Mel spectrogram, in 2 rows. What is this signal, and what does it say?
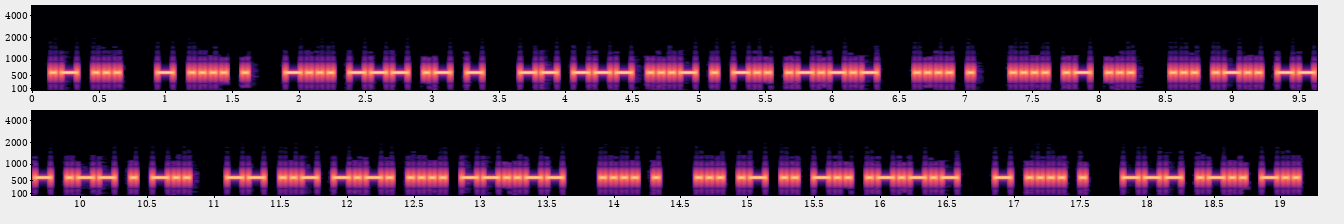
Morse code, heard as a keyed tone, about 30 wpm, 600 Hz. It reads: AS THE BOAT MOVED. HE HAS SLOWED MUCH, HE SAID. THE OLD
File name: the old man and the sea / the old man and the sea 1 30wpm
